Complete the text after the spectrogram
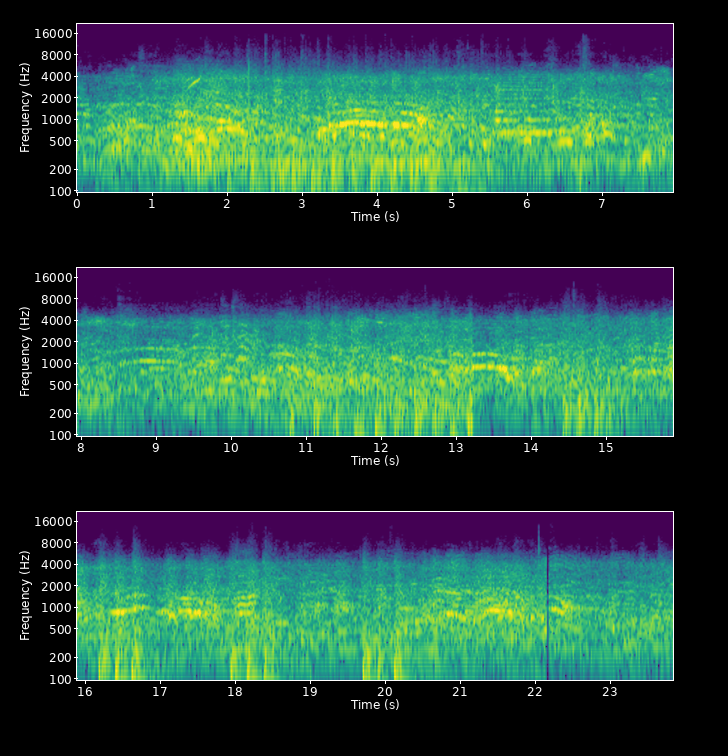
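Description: Spectators chatter and shout outdoors.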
